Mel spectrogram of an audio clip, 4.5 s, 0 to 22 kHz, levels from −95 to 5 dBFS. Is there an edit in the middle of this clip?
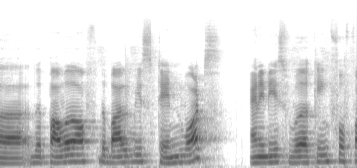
no; 0 cuts

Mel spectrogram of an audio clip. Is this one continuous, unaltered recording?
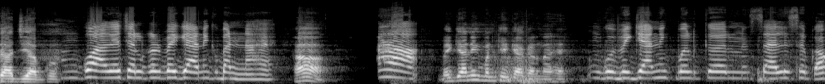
yes; 0 cuts

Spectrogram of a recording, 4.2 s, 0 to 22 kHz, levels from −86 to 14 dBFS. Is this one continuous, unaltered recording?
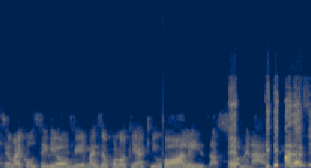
no; 1 cut; at 2.1 s

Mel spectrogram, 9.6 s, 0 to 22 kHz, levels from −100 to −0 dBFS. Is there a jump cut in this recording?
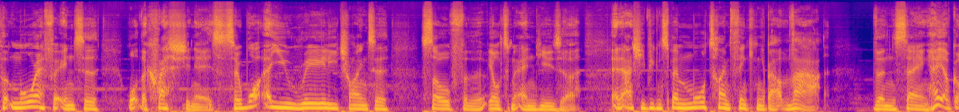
yes; 2 cuts; at 4.9 s, 6.1 s

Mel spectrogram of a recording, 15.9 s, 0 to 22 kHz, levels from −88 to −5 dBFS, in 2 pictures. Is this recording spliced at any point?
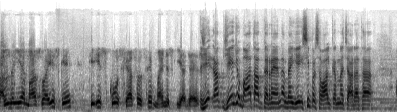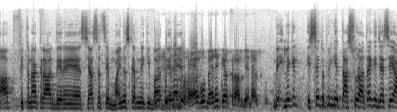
no; 0 cuts

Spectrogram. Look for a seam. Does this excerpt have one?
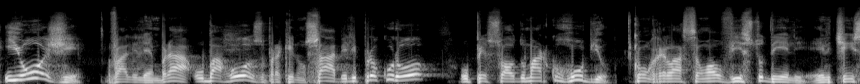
yes; 2 cuts; at 0.9 s, 6.2 s

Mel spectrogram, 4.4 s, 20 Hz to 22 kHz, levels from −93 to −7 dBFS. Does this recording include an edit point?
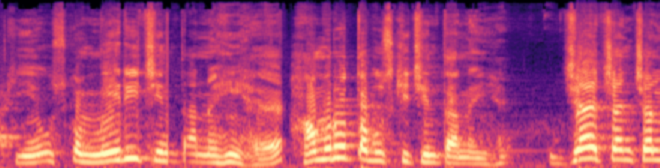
no; 0 cuts

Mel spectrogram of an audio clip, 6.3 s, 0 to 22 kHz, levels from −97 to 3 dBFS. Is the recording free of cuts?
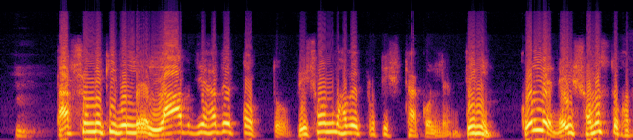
yes; 0 cuts

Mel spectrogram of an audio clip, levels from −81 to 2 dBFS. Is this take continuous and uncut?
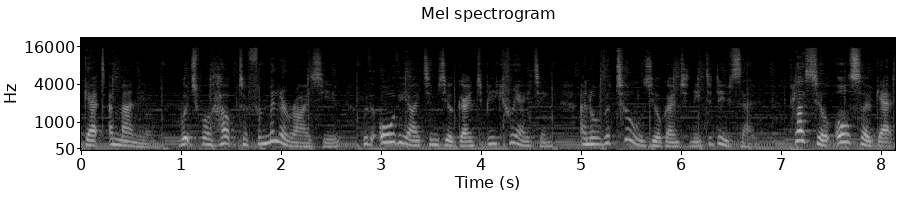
yes; 0 cuts

